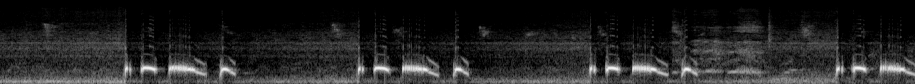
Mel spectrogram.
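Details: Luring call of a spotted dove in 'kuk 3' style, meant to provoke quiet wild doves into answering: four even phrases of low, rounded coos with a drawn-out descending middle note, spaced a couple of seconds apart, light rumble behind.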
